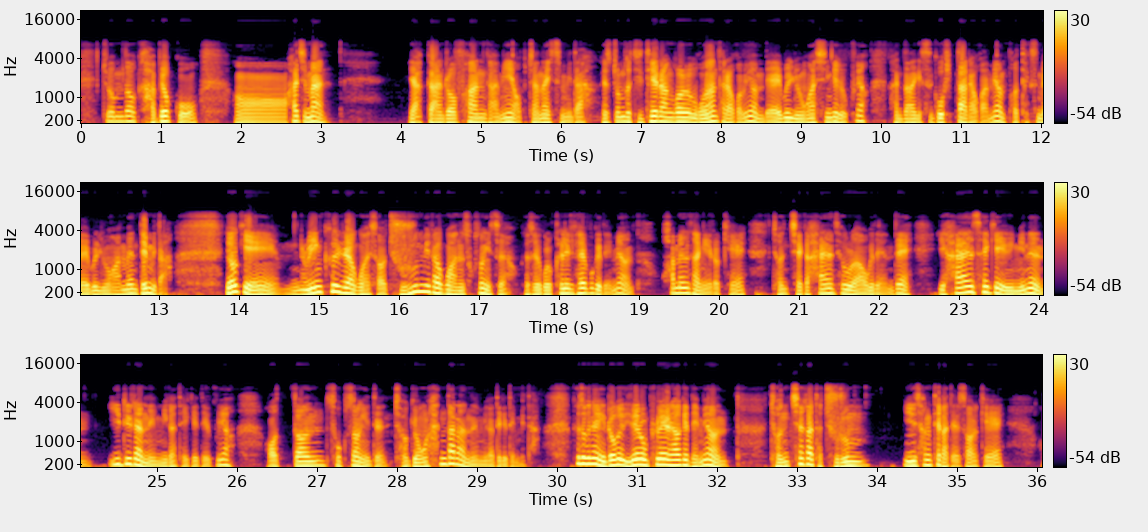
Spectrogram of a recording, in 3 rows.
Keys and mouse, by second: 17.9 alt+click, 31.3 click, 32.6 click, 33.6 click.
